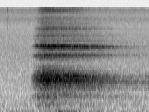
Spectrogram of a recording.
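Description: A single long breath is drawn in during a guided breathing exercise. It starts about half a second in as a soft, airy hiss, then fades slowly and evenly, heard alone.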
